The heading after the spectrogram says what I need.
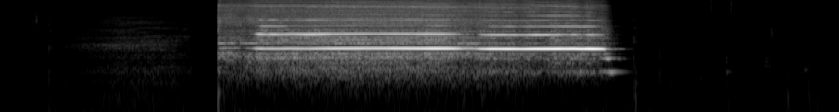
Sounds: musical instrument, music, wind instrument

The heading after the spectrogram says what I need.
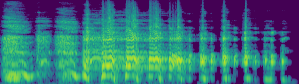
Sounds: human voice, laughter

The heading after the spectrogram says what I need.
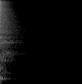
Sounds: musical instrument, cymbal, music, hi-hat, percussion

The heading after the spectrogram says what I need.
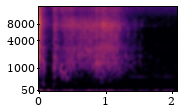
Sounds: water, liquid, splatter

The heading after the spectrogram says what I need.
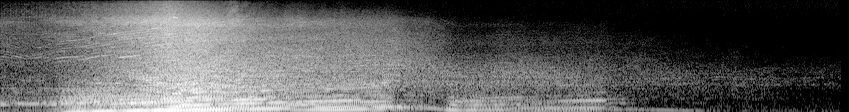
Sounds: vroom, engine

